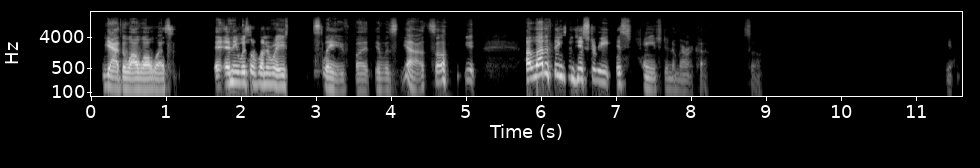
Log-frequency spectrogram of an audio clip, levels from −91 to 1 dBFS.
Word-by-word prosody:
Yeah, 160 - +4
the 135 - 0
Wild 125 0 +4
Wild 125 0 +4
West. 120 -1 -4 0.5
A - - 0
and 180 +2 +7
he 200 - +1
was 190 0 0
a 195 - +2
runaway 175 -3 +1 0.4
slave, 120 -3 -4
but 115 -1 -14
it - - -14
was 125 -1 -10
yeah, 350 +4 -5
so - - -3 0.2
y 445 - -13 0.7
a 235 - +8
lotta 325 +4 +5
things 305 -3 -3
in 255 -3 -6
history 380 - -2
has 180 0 -8 0.2
changed 125 -1 -13
in 125 -1 -24
America, 110 -2 -25 0.5
so - - -31 2.6
Yeah. - - -34
175 Hz, 150 wpm, -20 LUFS, -, 2.6 s, a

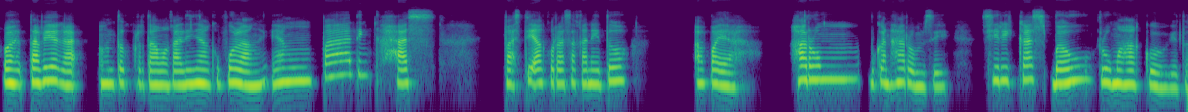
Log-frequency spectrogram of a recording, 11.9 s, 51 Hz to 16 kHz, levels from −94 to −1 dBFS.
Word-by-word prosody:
Wah, 230 -1 +6
tapi 235 0 +5
ya, - - +5
Kak, 205 -1 +3 0.3
untuk 225 0 -1
pertama 210 -2 +1
kalinya, 220 +2 +4
aku 225 - -10
pulang 215 -4 +4 0.2
yang 245 +1 +3 0.3
paling 340 +2 -1
khas, 225 -2 -1 0.7
pasti 215 -2 -3
aku 230 0 -3
rasakan 220 0 -2
itu, 215 +4 -3 0.9
apa 225 0 0
ya, 190 - 0 0.6
harum 270 0 +4 0.5
bukan 225 0 -1
harum 220 -4 0
sih, 190 0 -5 0.4
ciri 260 0 0
khas 270 0 -1
bau 260 +4 +2
rumah 225 -2 +4
aku, 205 0 -5 0.2
gitu. 175 - -9
230 Hz, 140 wpm, -22 LUFS, 215-255 Hz, 0.9 s, Wah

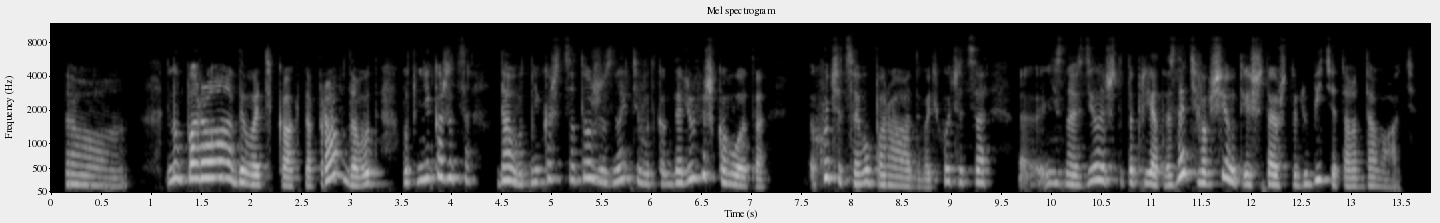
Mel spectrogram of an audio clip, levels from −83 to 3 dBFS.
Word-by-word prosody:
Да. 180 -4 -4 0.4
Ну 300 +4 0
порадовать 300 - +5
как-то, 165 0 0
правда? 270 - +2
Вот, 210 +5 +1 0.2
вот 230 +2 -1
мне 295 +4 +1
кажется, 320 -3 0 0.3
да, 270 0 +3
вот 205 -3 -4
мне 240 +1 -3
кажется 300 +2 -6
тоже, 305 -4 0
знаете, 255 +4 -3
вот 200 -2 -5
когда 205 +2 -1
любишь 320 - +1
кого-то, 180 - 0 0.4
хочется 275 - -1
его 235 +4 +2
порадовать, 160 -7 -4
хочется, 235 -2 -3 0.3
а, - - -9
не 215 +2 -5
знаю, 195 -3 -1
сделать 260 +8 +1
что-то 240 -3 -2
приятное. 205 -6 +1
Знаете, 410 - +3
вообще 220 +9 +4
вот 245 0 +2
я 195 - +1
считаю, 195 -1 +2
что 185 0 -5
любить 200 +10 -1
это 160 -1 -2
отдавать. 160 -4 -8
225 Hz, 165 wpm, -28 LUFS, 185-280 Hz, 0.4 s, порадовать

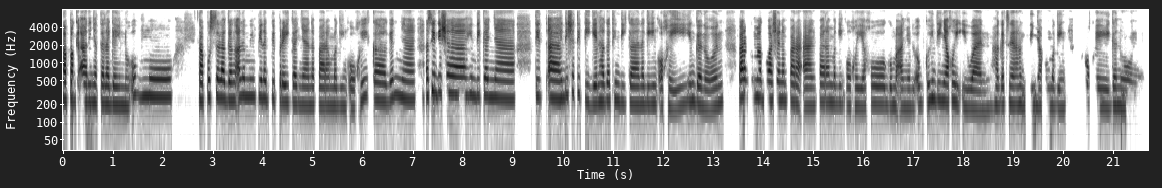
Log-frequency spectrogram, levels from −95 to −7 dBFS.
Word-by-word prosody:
papagaanin 220 -2 +5
niya 210 - -4
talaga 205 -1 0
'yong 195 -1 -5
loob 285 +9 -5
mo. 265 -1 0 0.5
Tapos 240 +3 +4
talagang, 245 -3 +3
alam 275 +1 +3
mo 270 0 -4
'yong 265 - -9
pinagpe-pray 245 -4 -1
ka 210 -1 0
niya 200 -1 -3
na 195 - -4
parang 195 -1 -2
maging 190 -1 -8
okey 230 +10 -5
ka, 230 -2 +2
ganiyan, 250 -2 -1 0.2
tas 265 +4 +2
hindi 310 -2 +7
siya 300 -2 +8 0.2
hindi 280 -1 -2
ka 275 +1 +1
niya, 250 -2 +1 0.4
tit 270 -1 0
ah, 250 -1 +7
hindi 255 +2 -2
siya 305 +1 +3
titigil 215 -7 0
hangga't 225 +1 -1
hindi 220 -2 -4
ka 205 -1 0
nagiging 205 0 -3
okey, 185 +3 -3
'yong 225 - -5
gano'n. 185 +1 -1 0.3
Parang 255 0 +6
gumagawa 255 -2 +3
siya 240 - +1
ng 235 0 -5
paraan 195 -4 +1
para 215 -1 -1
maging 210 +1 -7
okey 190 -1 -7
ako, 200 0 -4
gumaan 185 -1 -3
'yong 185 0 -11
loob 205 - -6
ko, 220 - -6
hindi 235 0 -2
niya 220 -2 +5
ako 225 -1 -2
iiwan 175 -4 0 0.2
hangga't 195 +1 -3
sa 200 0 -1
hindi 190 -1 -9
niya 185 - -2
ako 190 - -26
maging 180 -1 -5 0.5
okey, 185 -3 -4
gano'n. 175 -5 -6
215 Hz, 175 wpm, -25 LUFS, 195-250 Hz, 0.5 s, siya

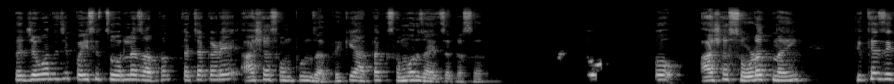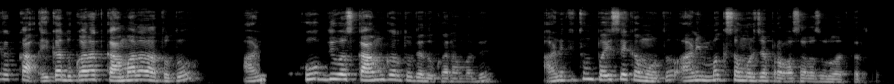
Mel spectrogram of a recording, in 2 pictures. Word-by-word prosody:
तर 210 - -1
जेव्हा 225 +3 +3
त्याचे 245 +2 -6
पैसे 230 +2 +3
चोरले 225 -1 +1
जातात, 200 +1 -1
त्याच्याकडे 215 +2 -2 0.2
आशा 185 +5 -2
संपून 190 -3 -3
जाते, 135 0 -5
की 175 +4 -5
आता 165 +2 -2
समोर 190 +1 +1
जायचं 145 -5 -3
कसं? 130 -1 -3
पण 125 - -22 1.0
तो 450 - +1 0.6
तो 450 -1 -2 0.2
आशा 185 +5 +1
सोडत 215 +3 +3
नाही. 190 +2 +1 0.6
तिथेच 250 +4 -1
एका 240 -2 -1
का 200 - +3
एका 215 +6 +2
दुकानात 210 +2 +2
कामाला 195 +4 +5
जातो 185 -4 0
तो 185 +5 -2 0.6
आणि - - -2 0.4
खूप 245 -1 0
दिवस 235 -1 +5
काम 195 +2 +6
करतो 210 -4 -2
त्या 160 - 0
दुकानामध्ये 140 +1 -8 0.6
आणि 185 +4 -1
तिथून 245 +5 -2
पैसे 215 +2 +5
कमवतो 190 -3 -2
आणि 190 +3 0
मग 215 0 -3
समोरच्या 180 -3 0
प्रवासाला 140 -3 -3
सुरुवात 125 -3 -6
करतो. - - -15
195 Hz, 155 wpm, -24 LUFS, 170-220 Hz, 1.0 s, काम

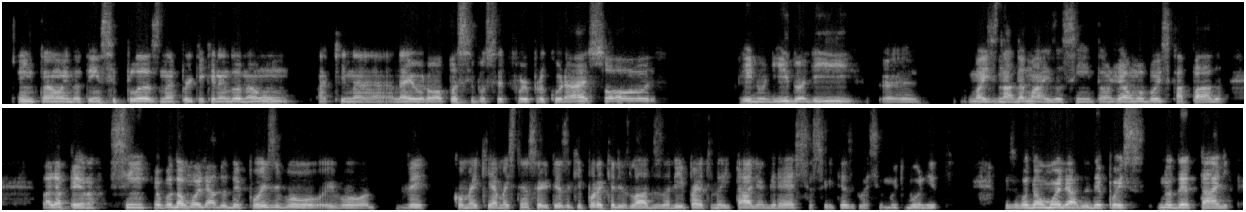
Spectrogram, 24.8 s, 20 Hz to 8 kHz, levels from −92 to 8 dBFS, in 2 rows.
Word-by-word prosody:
Então, 120 -3 +1
ainda 110 -2 0
tem - - 0
esse 145 0 -5
plus, 120 -2 +6
né? 115 0 -2
Porque 110 0 -3
querendo 120 +1 0
ou 120 - +8
não, 130 +4 0 0.3
aqui 120 - -7
na 110 -2 -4
na 115 - +2
Europa, 115 +5 +2
se 140 -2 -8
você 115 0 -5
for 110 - +1
procurar, 445 +3 +1
é - - -2
só 485 -1 +2 0.9
Reino 225 - +1
Unido 260 - +1
ali, 275 - 0 0.3
eh, 105 -1 -5 0.5
mas 105 -1 +1
nada 110 +1 +1
mais 105 -6 -2
assim. 105 +1 -5
Então 110 +1 -6
já 110 0 +1
é - - +4
uma 120 +1 0
boa 115 0 +1
escapada. 110 -1 -2 0.6
Vale - - +4
a - - +3
pena 105 -1 +1
sim, 230 -1 -1
eu 225 - +2
vou 125 - +4
dar 135 - +8
uma 150 +1 -1
olhada 125 -3 0
depois 115 +2 0
e 130 - -2
vou 115 -1 -1
e - - -5
vou 105 0 -3 0.2
ver 110 -2 -2 0.2
como 105 0 -2
é 105 - -1
que - - -6
é, - - +4
mas 105 0 -4
tenho 130 - -4
a 135 - -6
certeza 120 -1 -1
que - - -5
por 125 - 0
aqueles 120 -6 -1
lados 105 0 +1
ali, 110 +3 -1
perto 110 -1 -1
da - - -2
Itália, 105 +2 +1
Grécia, 110 +1 -4
certeza 105 0 -5
que - - -20
vai - - -10
ser - - -16
muito 115 -1 -8
bonito. 105 0 -2 0.6
Mas - - -8
eu 110 - -4
vou 110 - +4
dar 115 +1 +6
uma 115 0 +6
olhada 110 0 +5
depois, 105 -1 +1
no 125 -4 +2
detalhe. 105 -2 +3
115 Hz, 195 wpm, -23 LUFS, 105-125 Hz, 0.9 s, ou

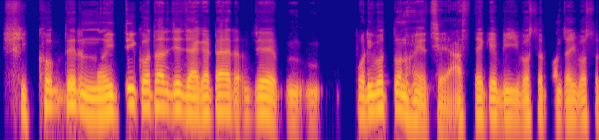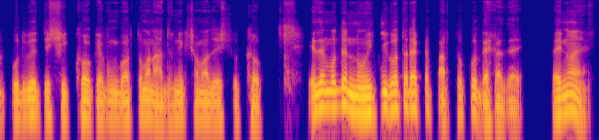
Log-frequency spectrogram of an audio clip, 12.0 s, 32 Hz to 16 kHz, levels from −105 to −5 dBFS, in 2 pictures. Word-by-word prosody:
শিক্ষকদের 75 +2 0 0.2
নৈতিকতার 140 +6 +3
যে, 135 - +5
জায়গাটার 115 +2 +2 0.2
যে, 110 0 +4 0.2
উ - - 0 0.7
পরিবর্তন 125 +3 +2
হয়েছে 85 -5 -2 0.2
আজ - - -4
থেকে 105 +1 0
২০ 95 0 0
বছর, 95 0 -2
৫০ 95 0 -2
বছর 95 -1 -5
পূর্বের 95 +3 +1
যে, 95 - -1
শিক্ষক 95 +1 -1
এবং 90 - -4
বর্তমান 95 +1 -1
আধুনিক 85 +4 -4
সমাজের 85 -1 -2
শিক্ষক, - - -6 0.5
এদের 135 +3 +6
মধ্যে 145 +3 +4
নৈতিকতার 125 +5 +3
একটা - - -8
পার্থক্য - - -6
দেখা 75 - -2
যায়। 60 - -7 0.3
তাই 100 - +2
নয়? 110 -9 +2
100 Hz, 155 wpm, -24 LUFS, 90-120 Hz, 0.7 s, এদের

